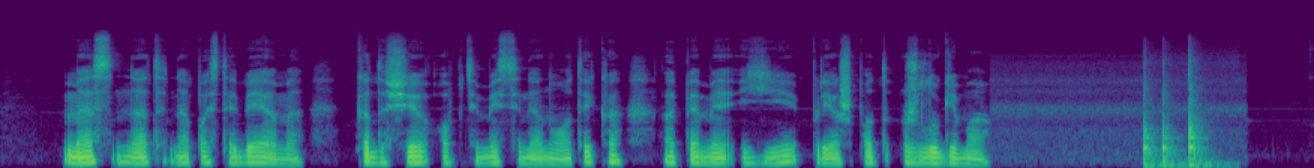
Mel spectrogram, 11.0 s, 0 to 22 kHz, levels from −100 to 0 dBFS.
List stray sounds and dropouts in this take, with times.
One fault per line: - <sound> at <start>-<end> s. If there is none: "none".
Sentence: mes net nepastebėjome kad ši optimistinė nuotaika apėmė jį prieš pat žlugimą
- thud at 9.5-10.3 s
